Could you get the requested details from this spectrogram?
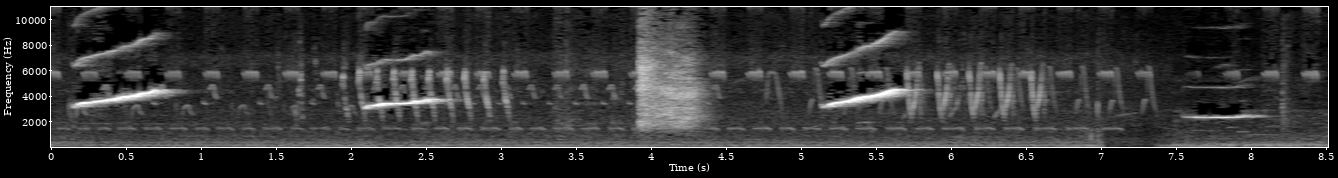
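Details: Kacer trotol, an Oriental magpie-robin, in ngeplong song: bright upslurred whistles repeated about every one and a half seconds, each trailed by quick ticking notes. One harsh hissing burst breaks in midway, and a lower whistle ends the phrase.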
